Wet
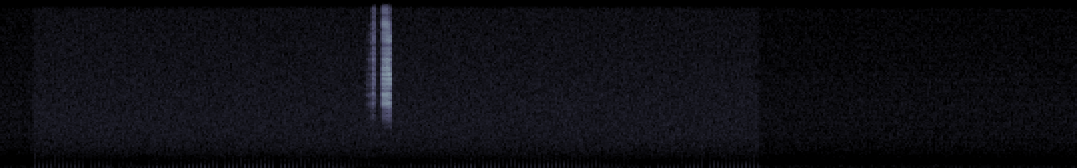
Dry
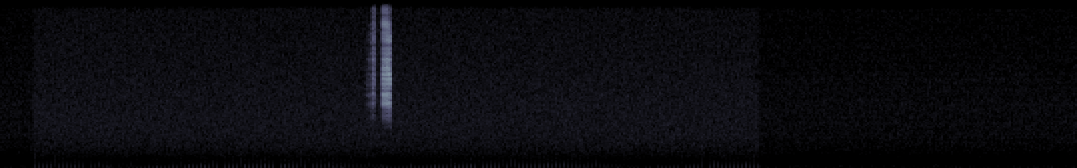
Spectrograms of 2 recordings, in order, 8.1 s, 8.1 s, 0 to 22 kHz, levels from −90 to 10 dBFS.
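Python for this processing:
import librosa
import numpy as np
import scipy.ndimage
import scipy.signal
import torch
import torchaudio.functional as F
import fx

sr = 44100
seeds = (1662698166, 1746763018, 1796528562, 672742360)

y = fx.highpass(x, sr, hz=240.0, slope=12, at=(2.67, 3.29))
y = F.gain(torch.from_numpy(y), 2.0).numpy()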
